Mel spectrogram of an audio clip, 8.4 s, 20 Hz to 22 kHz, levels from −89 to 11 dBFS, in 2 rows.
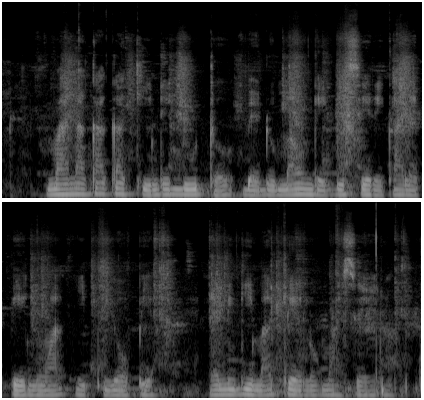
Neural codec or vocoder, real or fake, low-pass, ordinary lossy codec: none; real; none; none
